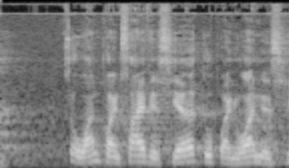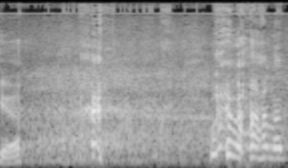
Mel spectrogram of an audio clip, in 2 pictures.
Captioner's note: laughter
